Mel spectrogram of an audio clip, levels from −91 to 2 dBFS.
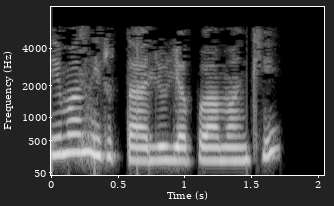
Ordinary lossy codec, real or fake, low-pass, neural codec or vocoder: MP3, 24 kbps; real; 7.2 kHz; none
